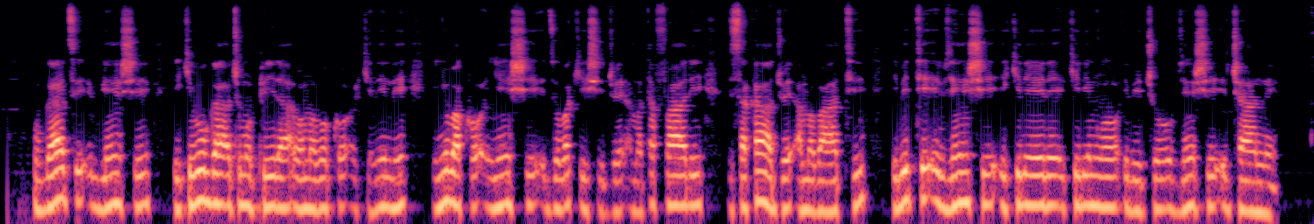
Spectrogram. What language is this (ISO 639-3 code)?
run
